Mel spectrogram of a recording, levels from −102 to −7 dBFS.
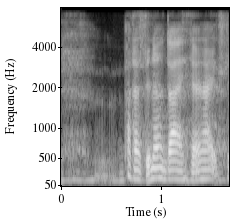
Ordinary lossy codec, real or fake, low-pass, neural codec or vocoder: none; fake; 7.2 kHz; autoencoder, 22.05 kHz, a latent of 192 numbers a frame, VITS, trained on one speaker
